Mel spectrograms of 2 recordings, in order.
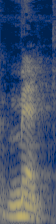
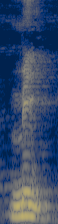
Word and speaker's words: make: এবার আসি MAKE, আমরা বলতে পারি ম্যাক, এটা ম্যাক না, এর প্রনাউন্সিয়েশন হবে মেক, মেক।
